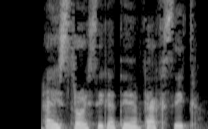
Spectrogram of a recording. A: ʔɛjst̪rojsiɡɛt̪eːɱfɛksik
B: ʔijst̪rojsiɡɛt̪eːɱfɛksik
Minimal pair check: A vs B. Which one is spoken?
A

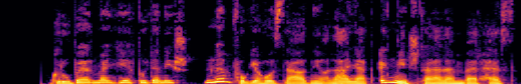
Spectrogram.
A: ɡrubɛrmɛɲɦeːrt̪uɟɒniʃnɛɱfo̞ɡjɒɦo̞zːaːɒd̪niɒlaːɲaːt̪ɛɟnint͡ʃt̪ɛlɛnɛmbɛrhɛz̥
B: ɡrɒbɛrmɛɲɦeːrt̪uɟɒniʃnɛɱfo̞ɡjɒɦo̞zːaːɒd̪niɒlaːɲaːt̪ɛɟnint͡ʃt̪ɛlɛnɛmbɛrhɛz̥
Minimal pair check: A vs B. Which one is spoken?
A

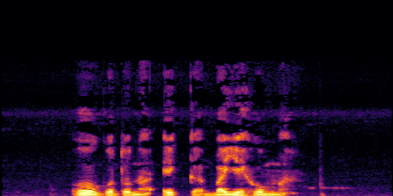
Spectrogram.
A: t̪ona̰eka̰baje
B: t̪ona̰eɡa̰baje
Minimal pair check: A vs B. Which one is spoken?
A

